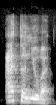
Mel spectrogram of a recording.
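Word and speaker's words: Atanarjuat: i'll try it again at the nuet is that close greg yeah that sounds good to me the fast runner i always pronounce the j but that's probably wrong too but anyhow it's it's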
